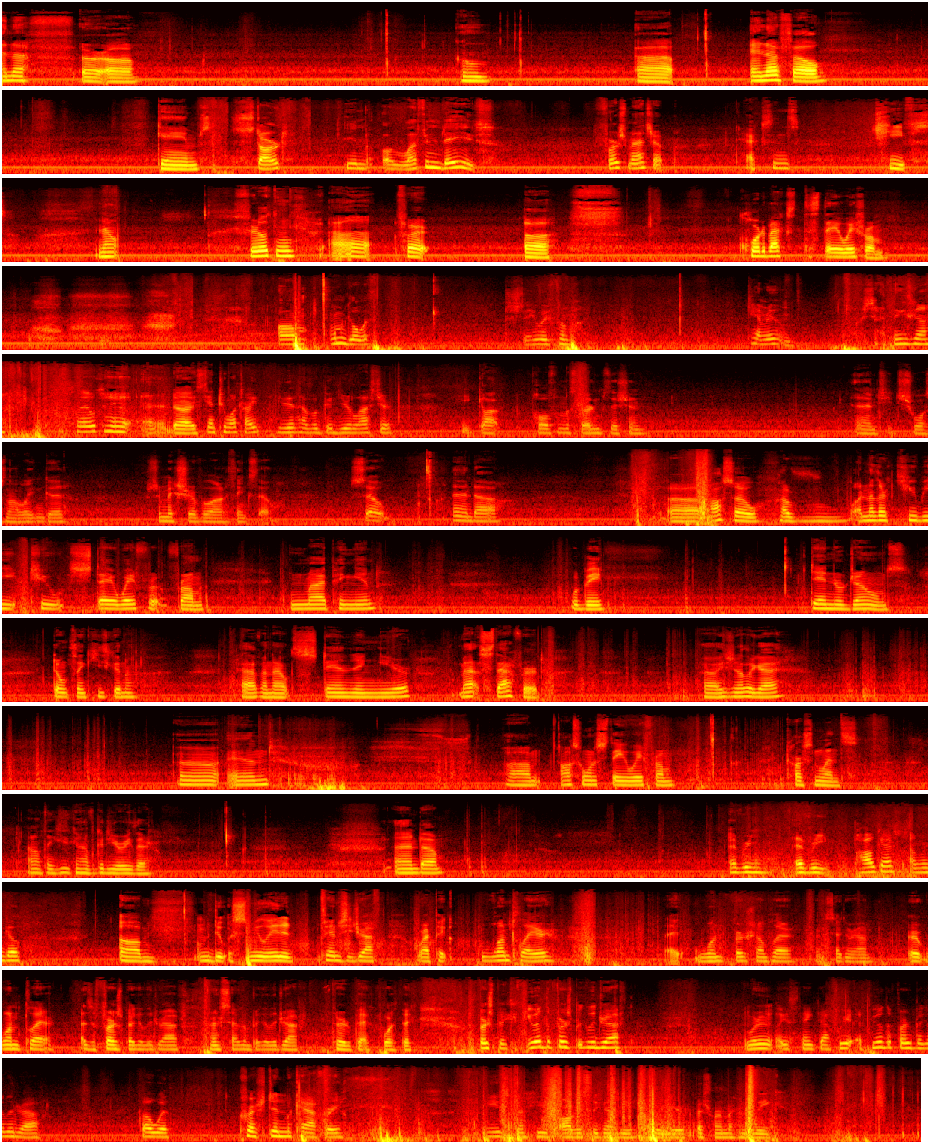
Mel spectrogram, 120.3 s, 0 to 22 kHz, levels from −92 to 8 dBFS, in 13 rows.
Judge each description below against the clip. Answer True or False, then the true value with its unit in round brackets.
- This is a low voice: False (150 Hz)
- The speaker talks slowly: True (115 wpm)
